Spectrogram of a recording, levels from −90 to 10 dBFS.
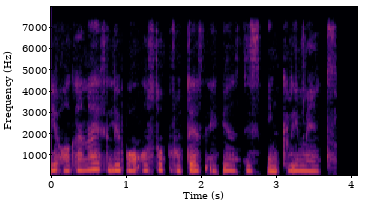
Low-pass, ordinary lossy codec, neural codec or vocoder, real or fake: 7.2 kHz; none; none; real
